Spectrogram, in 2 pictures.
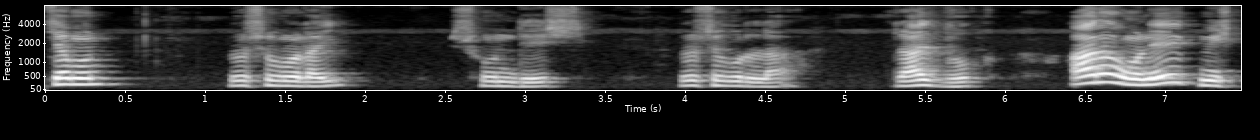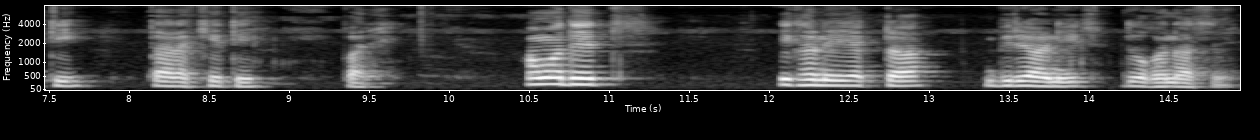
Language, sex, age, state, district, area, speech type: Bengali, male, 45-60, West Bengal, Dakshin Dinajpur, urban, spontaneous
